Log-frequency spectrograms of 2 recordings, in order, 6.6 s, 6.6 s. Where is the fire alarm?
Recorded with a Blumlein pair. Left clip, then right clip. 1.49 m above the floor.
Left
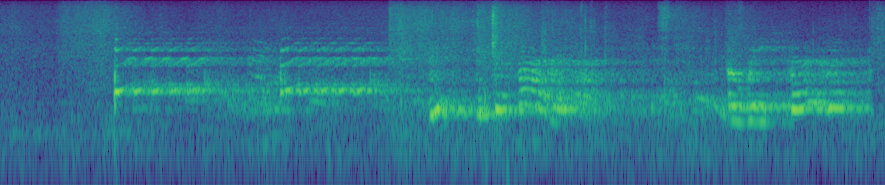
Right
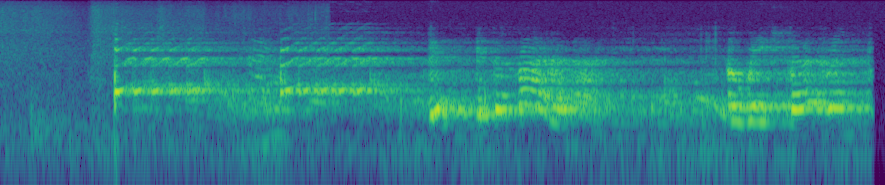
70° right.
